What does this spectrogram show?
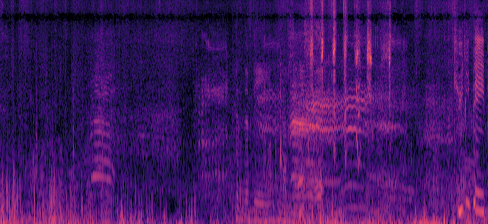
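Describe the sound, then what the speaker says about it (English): Cows and their calves low and bleat repeatedly from a farm pasture, several drawn-out calls rising through the middle and end, with people talking over them. "Cows are making a lot of noise down there."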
